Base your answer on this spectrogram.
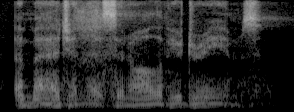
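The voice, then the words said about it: Weird, creepy voice. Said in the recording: “I'm going to keep talking in this weird, creepy voice.”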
